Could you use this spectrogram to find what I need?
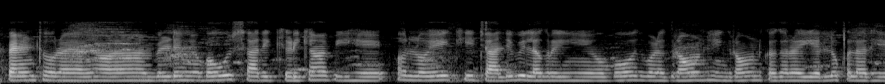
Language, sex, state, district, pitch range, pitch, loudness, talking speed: Hindi, female, Haryana, Charkhi Dadri, 180-195 Hz, 185 Hz, -23 LUFS, 205 wpm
